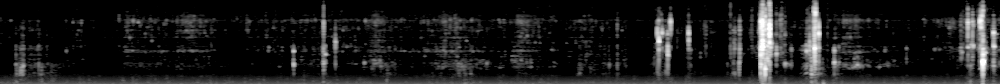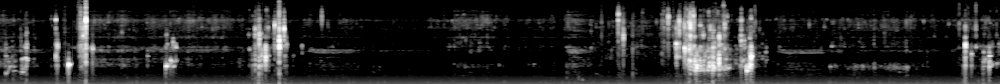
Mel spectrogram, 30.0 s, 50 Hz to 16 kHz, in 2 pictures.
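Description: Water heard from a camera held underwater in shallow sea: faint sloshing and gurgling with scattered sharp clicks and knocks, and a longer, louder rush of noise about 25 seconds in.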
